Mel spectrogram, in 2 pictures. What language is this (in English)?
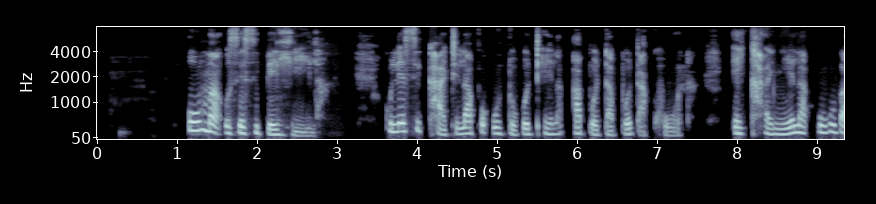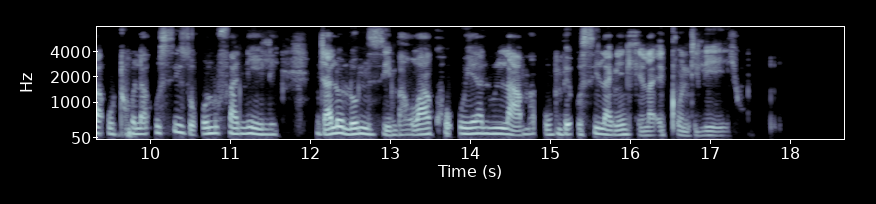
North Ndebele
